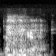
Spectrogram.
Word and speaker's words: Dalgona: I think that's how it's pronounced, Dalgona.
